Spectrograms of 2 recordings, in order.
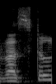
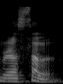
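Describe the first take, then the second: First: The t sound is pronounced. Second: The t sound is silent. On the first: The speaker calls it wrong. "इसको रस्टल नहीं कहेंगे" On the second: The speaker calls it right. "इसे कहेंगे हम रसल"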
